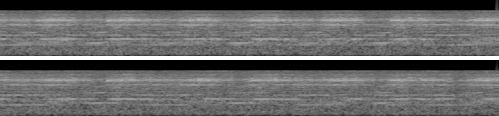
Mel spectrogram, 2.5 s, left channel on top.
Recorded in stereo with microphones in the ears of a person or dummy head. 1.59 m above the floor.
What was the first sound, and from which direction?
Only background noise.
